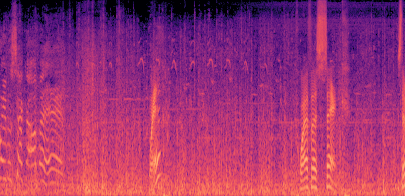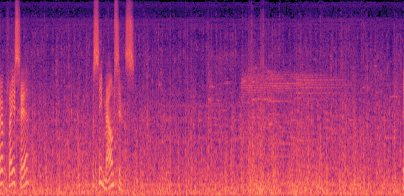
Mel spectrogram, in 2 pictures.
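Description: Wooden wagon wheels rumble and creak over rough ground.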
